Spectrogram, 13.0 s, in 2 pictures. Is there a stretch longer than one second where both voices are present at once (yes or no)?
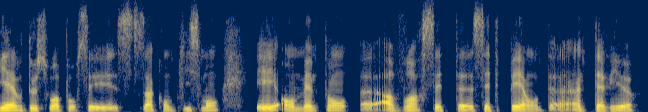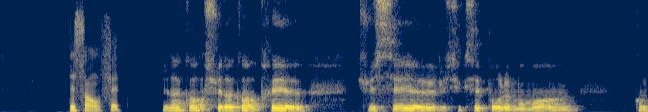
no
